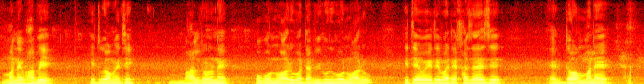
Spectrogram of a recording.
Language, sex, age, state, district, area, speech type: Assamese, male, 60+, Assam, Goalpara, urban, spontaneous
